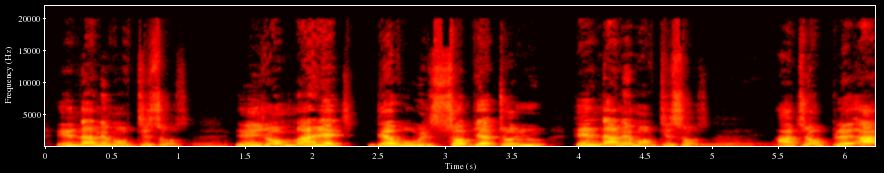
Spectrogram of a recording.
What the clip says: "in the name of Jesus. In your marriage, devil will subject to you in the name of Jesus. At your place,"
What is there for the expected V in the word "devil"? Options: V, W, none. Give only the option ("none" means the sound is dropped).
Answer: W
